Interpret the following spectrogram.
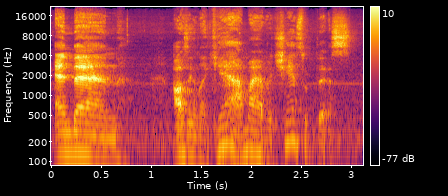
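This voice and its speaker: A young man casually telling a funny story on a podcast, animated and quick to act out other people's lines. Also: noisy background. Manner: animated, acts out quotes in high squeaky voices. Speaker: podcast co-host.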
